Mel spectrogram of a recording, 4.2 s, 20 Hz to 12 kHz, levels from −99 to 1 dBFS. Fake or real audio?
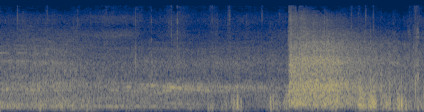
real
